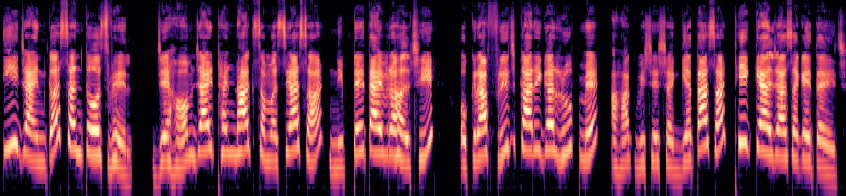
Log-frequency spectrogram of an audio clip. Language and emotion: Maithili, happy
